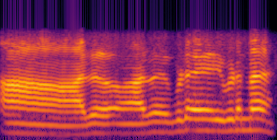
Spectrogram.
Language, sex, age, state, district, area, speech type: Malayalam, male, 45-60, Kerala, Alappuzha, urban, conversation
